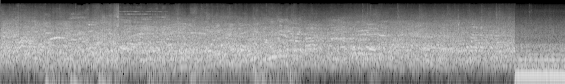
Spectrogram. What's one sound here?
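A crowd of people chatters in a large echoing hall.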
